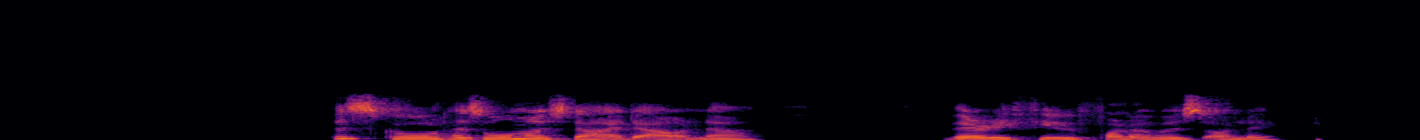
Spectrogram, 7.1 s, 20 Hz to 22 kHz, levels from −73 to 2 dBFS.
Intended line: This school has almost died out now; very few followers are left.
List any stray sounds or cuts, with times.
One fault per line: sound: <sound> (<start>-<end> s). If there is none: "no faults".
no faults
